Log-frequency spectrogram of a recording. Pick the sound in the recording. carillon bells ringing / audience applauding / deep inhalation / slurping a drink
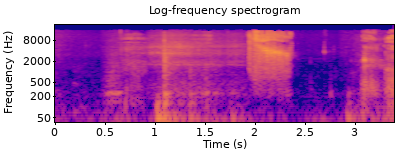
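slurping a drink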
